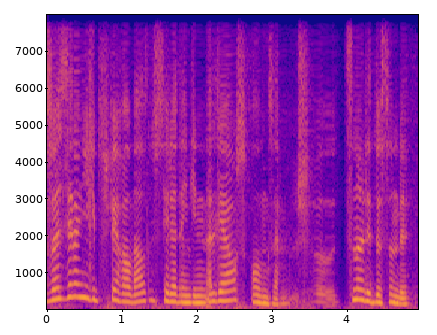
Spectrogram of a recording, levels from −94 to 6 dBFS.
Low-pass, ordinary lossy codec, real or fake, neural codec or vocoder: none; none; fake; codec, 16 kHz, about 1 kbps, DyCAST, with the encoder's durations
